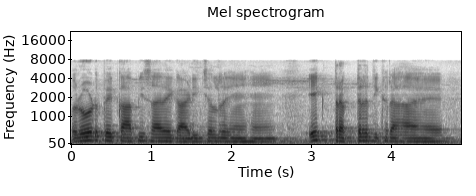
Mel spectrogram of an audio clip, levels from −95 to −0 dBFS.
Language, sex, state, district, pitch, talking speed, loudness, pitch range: Hindi, male, Jharkhand, Garhwa, 115 Hz, 160 wpm, -17 LUFS, 105-125 Hz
